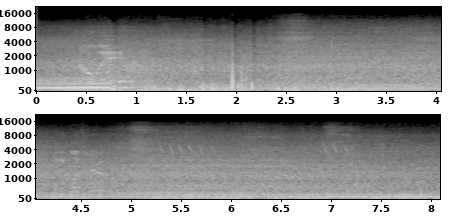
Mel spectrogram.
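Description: Car engine running steadily, louder in the first second and then fainter under outdoor background noise and wind on the microphone. A single sharp click about two seconds in.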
